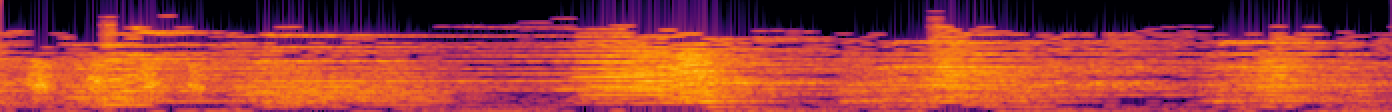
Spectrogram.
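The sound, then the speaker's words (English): A team of sled dogs barking and yelping together in a continuous, overlapping chorus, fairly loud, with the noise swelling and easing over several seconds and no one speaking. “Go to the front of the team, King. Get the dogs up.”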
